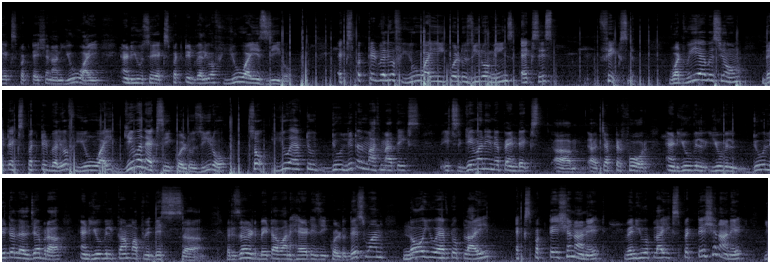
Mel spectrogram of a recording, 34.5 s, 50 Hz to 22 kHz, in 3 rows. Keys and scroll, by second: 22.3 Down, 31.5 Right.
